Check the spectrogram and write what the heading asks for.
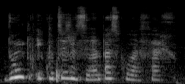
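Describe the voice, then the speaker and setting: A young woman chatting casually through a makeup tutorial at home, keeping her voice soft so she won't disturb anyone. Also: high-pitched, fast, background noise. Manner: chatty, talks softly so as not to disturb. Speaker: beauty YouTuber. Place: home room at a makeup table.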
